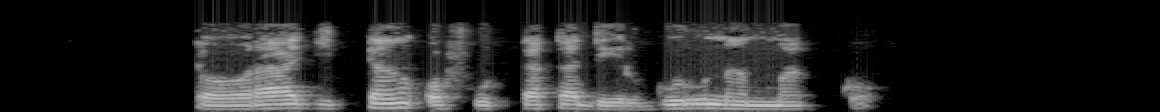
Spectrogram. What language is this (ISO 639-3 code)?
fue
